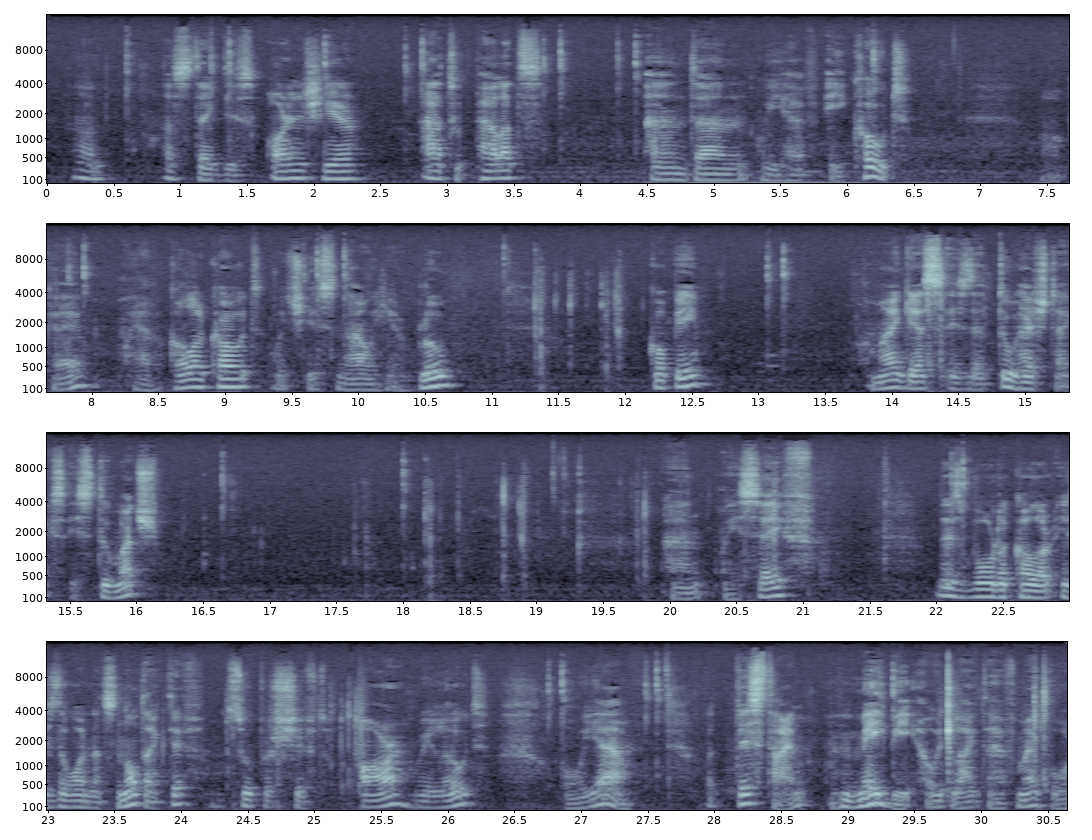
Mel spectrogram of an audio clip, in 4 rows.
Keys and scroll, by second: 11.8 ctrl+v, 14.2 BackSpace, 18.7 ctrl+v, 20.5 ctrl+s, 25.2 shift+super+r, 30.4-30.6 typing.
